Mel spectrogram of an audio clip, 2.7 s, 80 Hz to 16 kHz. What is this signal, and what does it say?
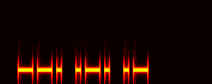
Morse code, heard as a keyed tone, about 20 wpm, 700 Hz. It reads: GRA
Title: Build A Word - 3 Letters At A Time - 8-Letter Words - 20wpm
